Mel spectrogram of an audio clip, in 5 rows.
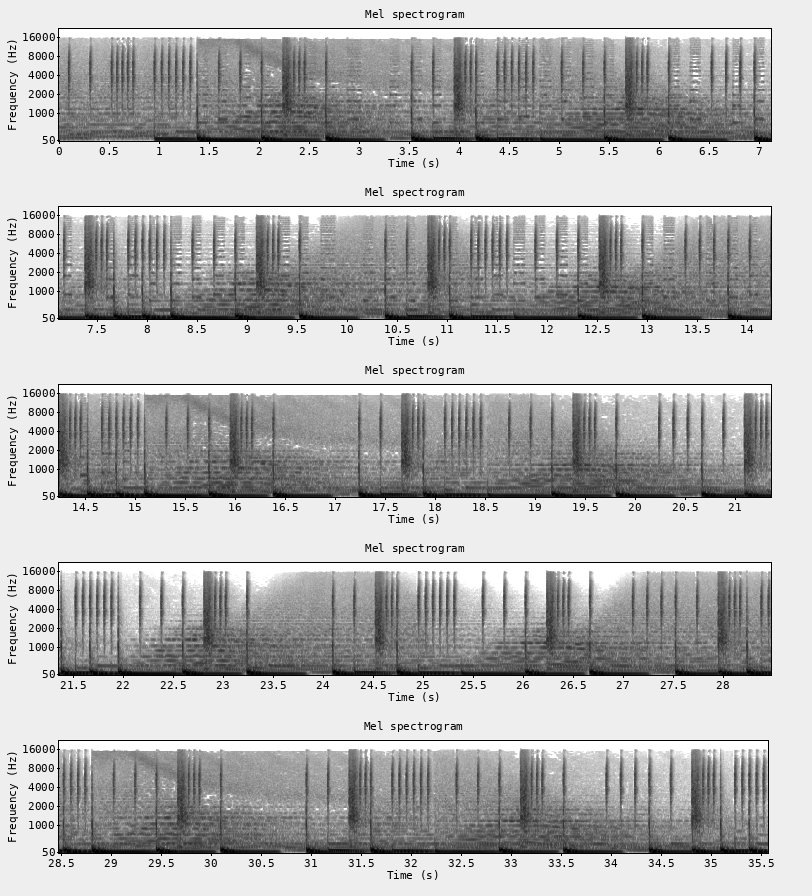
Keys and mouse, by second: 0.0 click, 2.4 b, 4.7-5.0 typing, 7.8 typing, 10.0 v, 10.2 click, 10.5 t, 11.0 alt+click, 11.5 click, 12.0 right click, 12.1 click, 12.6 Return, 13.0 l, 15.2 click, 17.8 Escape, 19.8 click, 20.9 l, 22.4 click, 24.7 Return, 26.3 click, 26.8 typing, 27.8 typing, 30.0-31.0 typing, 31.1 click, 34.1 v, 34.4 ctrl+-, 34.7 space, 34.8 click, 35.0 v, 35.4 click.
